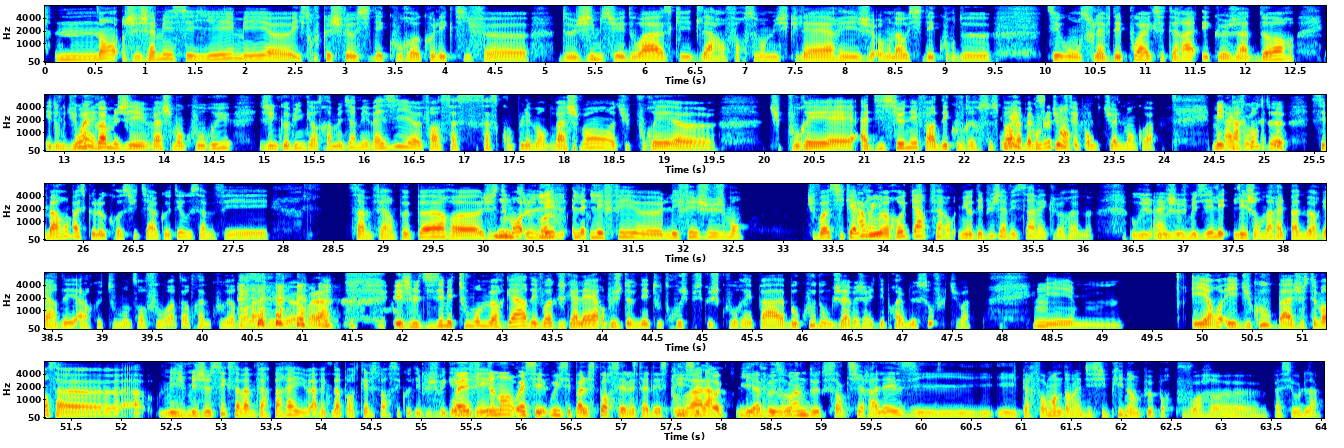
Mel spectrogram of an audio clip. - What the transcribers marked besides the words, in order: tapping; other background noise; chuckle; laugh
- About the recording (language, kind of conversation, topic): French, unstructured, Quel sport te procure le plus de joie quand tu le pratiques ?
